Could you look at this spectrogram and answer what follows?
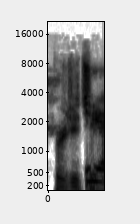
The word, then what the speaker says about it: Verducci: Yeah, Verducci.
